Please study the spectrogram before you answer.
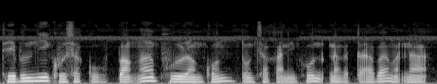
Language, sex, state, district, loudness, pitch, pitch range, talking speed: Garo, male, Meghalaya, West Garo Hills, -16 LUFS, 120 Hz, 105-135 Hz, 110 wpm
